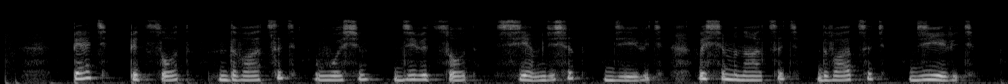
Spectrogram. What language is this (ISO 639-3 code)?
rus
